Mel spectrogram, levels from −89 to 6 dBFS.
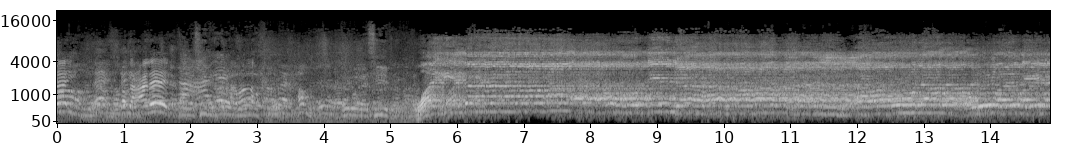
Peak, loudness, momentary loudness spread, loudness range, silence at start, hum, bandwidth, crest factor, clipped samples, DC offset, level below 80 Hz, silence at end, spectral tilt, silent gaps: -4 dBFS; -20 LUFS; 9 LU; 6 LU; 0 s; none; 15 kHz; 16 dB; under 0.1%; under 0.1%; -58 dBFS; 0 s; -1.5 dB/octave; none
